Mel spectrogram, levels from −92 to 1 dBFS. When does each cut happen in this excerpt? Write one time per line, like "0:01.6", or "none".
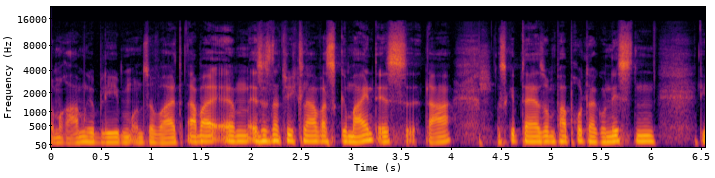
0:01.3
0:04.5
